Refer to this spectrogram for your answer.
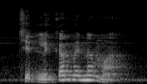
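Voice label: Santali, male, how are you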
